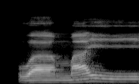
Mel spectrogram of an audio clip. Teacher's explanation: Allahnya dibaca tipis karena harakatannya kasrah · Wa may yal'anillahu nun sukun bertemu dengan huruf ya yaitu ghum bi gunnah masuk dengan mendengung yaitu mendengung ya ditandai ya-nya ada tasdidnya biar tampak mendengung maka harus ditahan kurang lebih 2 harokat. Wa mayyal anillahu, Allahnya dibaca tipis karena harokat bukannya kasroh.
